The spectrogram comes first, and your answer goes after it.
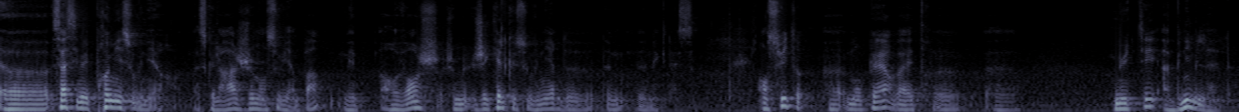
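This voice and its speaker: A man at a medium pitch for a man speaks at a moderate pace with lively intonation. His loudness swings widely, and he leaves long, frequent pauses. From Morocco. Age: 60s. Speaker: writer and university professor. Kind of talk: interview. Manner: hesitant, many fillers.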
